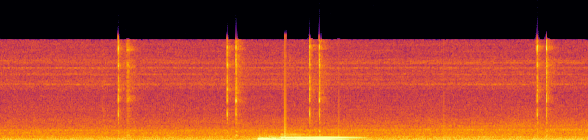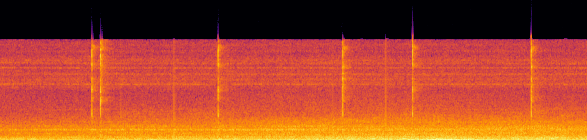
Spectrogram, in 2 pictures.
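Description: Computer mouse clicking every second or so, over a steady low hum. About two and a half seconds in, a short pitched tone sounds for about a second.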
